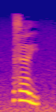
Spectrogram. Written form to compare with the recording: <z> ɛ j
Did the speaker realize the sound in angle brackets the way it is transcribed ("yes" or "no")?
yes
